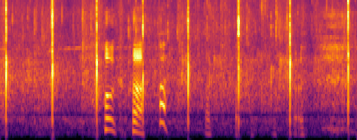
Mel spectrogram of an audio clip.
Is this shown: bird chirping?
no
